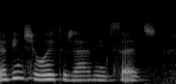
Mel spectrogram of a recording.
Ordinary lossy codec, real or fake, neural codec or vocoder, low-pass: none; fake; codec, 16 kHz, 1 kbps, X-Codec, HuBERT features, trained on balanced general audio; 7.2 kHz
